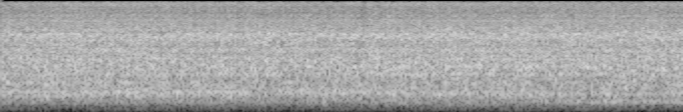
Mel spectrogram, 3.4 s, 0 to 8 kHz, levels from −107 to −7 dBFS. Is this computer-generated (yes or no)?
yes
